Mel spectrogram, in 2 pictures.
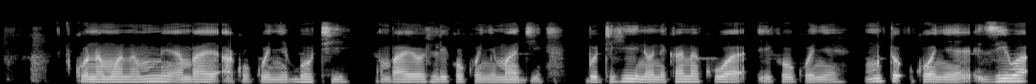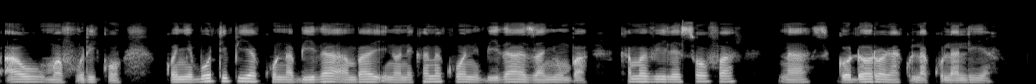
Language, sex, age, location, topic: Swahili, male, 18-24, Wajir, health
